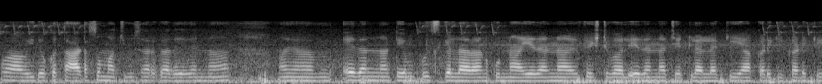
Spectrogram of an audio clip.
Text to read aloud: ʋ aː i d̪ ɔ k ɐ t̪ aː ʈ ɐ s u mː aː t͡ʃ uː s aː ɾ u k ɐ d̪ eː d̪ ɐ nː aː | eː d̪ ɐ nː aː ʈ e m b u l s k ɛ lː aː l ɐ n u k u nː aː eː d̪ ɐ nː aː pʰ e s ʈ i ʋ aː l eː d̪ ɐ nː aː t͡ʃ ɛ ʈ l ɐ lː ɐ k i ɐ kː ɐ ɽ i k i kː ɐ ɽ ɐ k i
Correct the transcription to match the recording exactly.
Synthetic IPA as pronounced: ʋ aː i d̪ ɔ k ɐ t̪ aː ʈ ɐ s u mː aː t͡ʃ uː s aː ɾ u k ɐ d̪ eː d̪ ɐ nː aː | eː d̪ ɐ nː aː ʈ e m p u l s k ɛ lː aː ɾ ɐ n u k u nː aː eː d̪ ɐ nː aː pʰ e s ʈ i ʋ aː l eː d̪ ɐ nː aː t͡ʃ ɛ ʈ l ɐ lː ɐ k i ɐ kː ɐ ɽ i k i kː ɐ ɽ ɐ k i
